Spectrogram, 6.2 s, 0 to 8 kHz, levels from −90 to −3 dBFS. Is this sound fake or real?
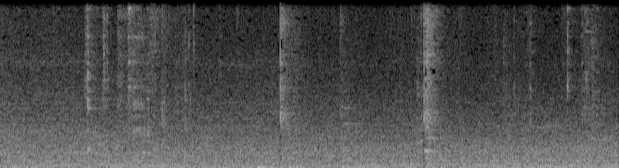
real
